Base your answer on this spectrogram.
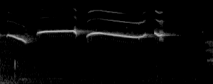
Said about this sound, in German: Auch die Dajaldrossel als Antichrist, als falscher Prophet, als falscher Fufzer sozusagen – hat ein Recht darauf, in Freiheit zu jubilieren, der Vogel der Woche, Oriental Magpie Robin.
